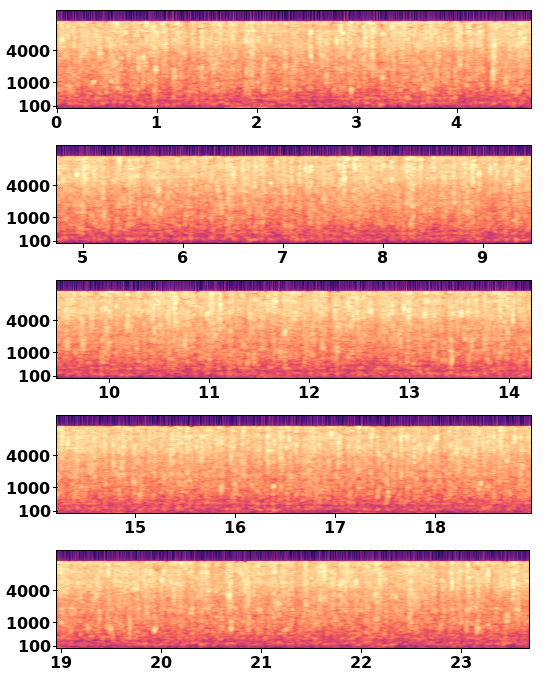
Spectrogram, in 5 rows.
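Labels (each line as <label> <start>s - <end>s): Water flows loudly in a nearby stream. 0.0s - 23.7s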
